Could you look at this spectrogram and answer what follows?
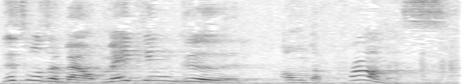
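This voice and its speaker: A woman's voice: sits high, big pitch swings, unhurried. A woman performing in readers theatre, reciting scripted lines in an oratorical style. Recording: echoey room, faint ambient noise.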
